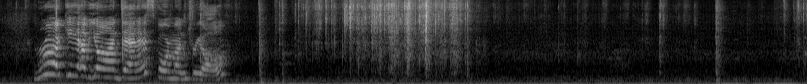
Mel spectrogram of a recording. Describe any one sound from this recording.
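Plastic card cases click and rustle as hands handle them.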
